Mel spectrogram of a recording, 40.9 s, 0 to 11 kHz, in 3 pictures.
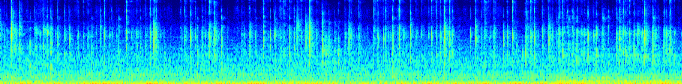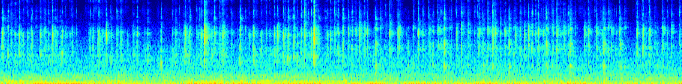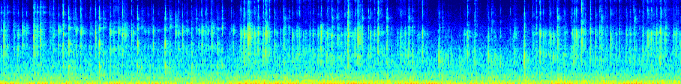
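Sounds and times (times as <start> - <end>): mechanical keyboard typing: 0.0 - 40.9.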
